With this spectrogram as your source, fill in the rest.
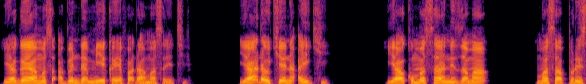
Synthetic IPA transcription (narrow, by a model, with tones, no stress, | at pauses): jaː˦ɡɐ˦jaː˨mʊ˦su˨ʔa˨bɪ˦nda˨miː˦ka˨jaː˦ɸɐ˦ɗa˨mɐ˦sa˨jɐ˦t͡ʃeː˦ | jaː˦ɗa˨wkʲeː˦na˨ʔa˦jkʲʰiː˨ | jaː˦kʷʊ˦ma˦saː˦˨niː˦zɐ˦ma˦ | mɐ˦sa˨ɸɾɪ˦st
